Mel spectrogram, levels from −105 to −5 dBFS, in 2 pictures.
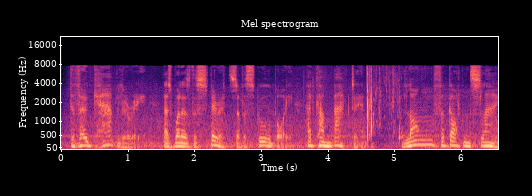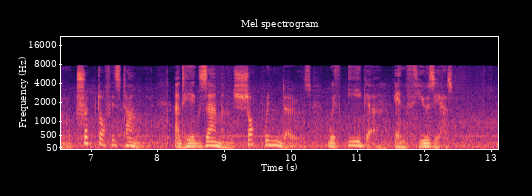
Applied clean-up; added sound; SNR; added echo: none; Splash, splatter; 13 dB; none.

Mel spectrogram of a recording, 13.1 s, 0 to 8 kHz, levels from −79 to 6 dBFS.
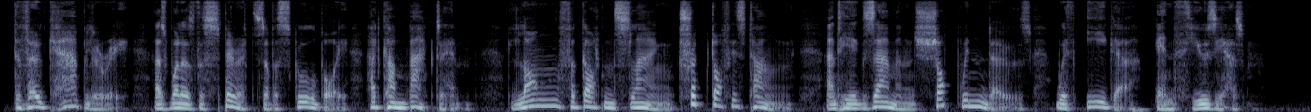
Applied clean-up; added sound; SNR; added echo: none; none; none; none.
